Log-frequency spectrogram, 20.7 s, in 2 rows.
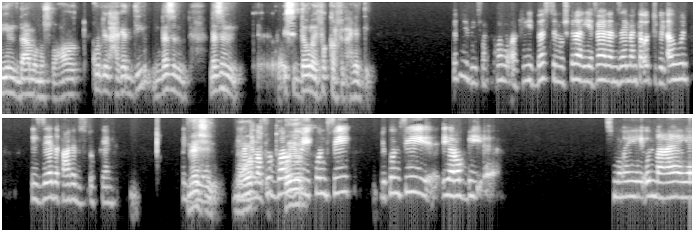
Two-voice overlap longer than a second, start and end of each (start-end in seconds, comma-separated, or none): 13.2-15.0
